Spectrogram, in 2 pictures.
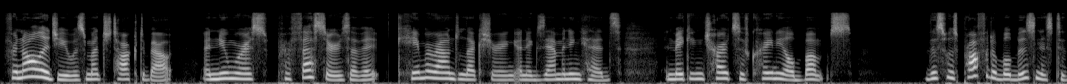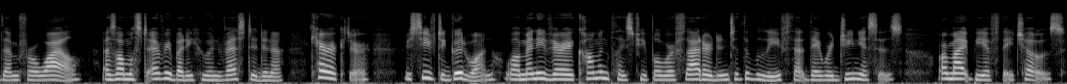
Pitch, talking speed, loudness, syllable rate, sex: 235 Hz, 175 wpm, -19 LUFS, 6.2 syllables/s, female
